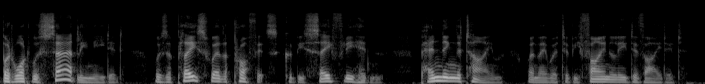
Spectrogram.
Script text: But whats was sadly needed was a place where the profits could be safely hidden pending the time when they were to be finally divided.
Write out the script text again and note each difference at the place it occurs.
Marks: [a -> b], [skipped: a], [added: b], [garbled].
But [whats -> what] was sadly needed was a place where the profits could be safely hidden pending the time when they were to be finally divided.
